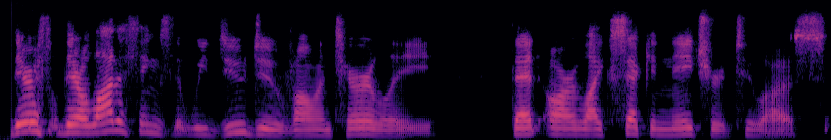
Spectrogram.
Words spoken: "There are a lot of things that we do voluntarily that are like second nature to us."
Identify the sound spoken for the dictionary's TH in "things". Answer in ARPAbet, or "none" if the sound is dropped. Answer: TH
